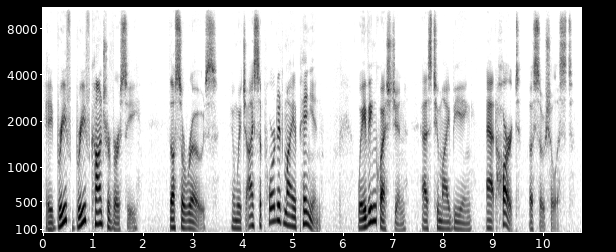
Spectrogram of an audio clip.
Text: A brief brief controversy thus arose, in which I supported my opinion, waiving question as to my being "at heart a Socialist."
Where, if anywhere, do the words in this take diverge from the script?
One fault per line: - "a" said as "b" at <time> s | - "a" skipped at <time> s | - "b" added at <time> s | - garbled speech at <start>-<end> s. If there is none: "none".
none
